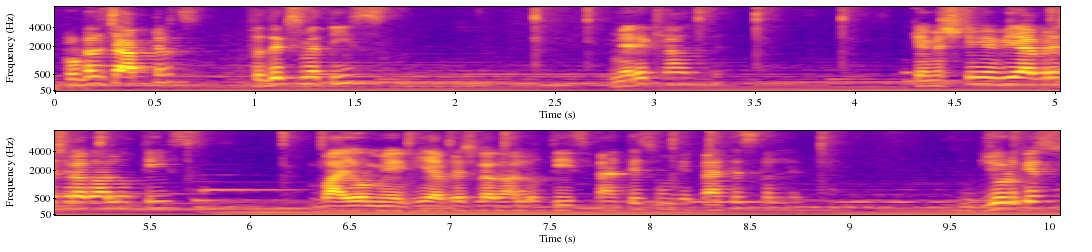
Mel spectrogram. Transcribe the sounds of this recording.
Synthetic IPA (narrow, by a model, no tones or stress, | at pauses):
ʈoːʈəlt͡ʃɛːp̚ʈəɾz | fɪzɪksmẽt̪iːs | meːɾekʰjaːlse | kɛmɪsʈimẽbʱiɛːbɾet͡ʃlɐɡaːlot̪iːs | baːjõmẽbʱiɛːbɾet͡ʃlɐɡaːlot̪iːspɛ̃ːt̪iːsõːɡepɛ̃ːt̪iːskɐllet̪e | d͡ʒʊɽkes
